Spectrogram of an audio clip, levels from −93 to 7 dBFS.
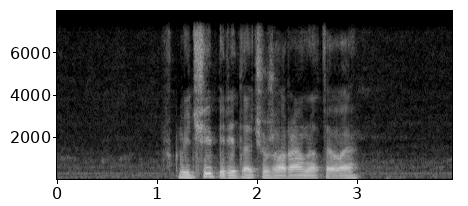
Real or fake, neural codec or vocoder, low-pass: fake; codec, 16 kHz, 8 kbps, FreqCodec, smaller model; 7.2 kHz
